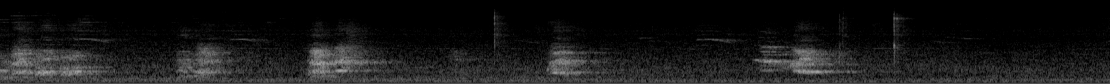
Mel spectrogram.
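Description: A dog barking, in five short bouts a couple of seconds apart, with two faint sharp clicks between them.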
